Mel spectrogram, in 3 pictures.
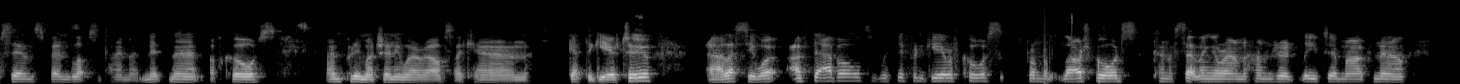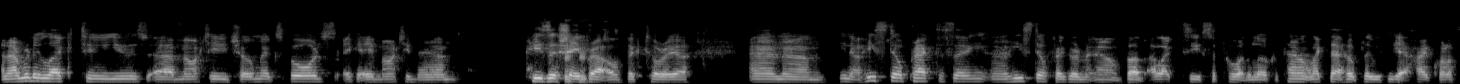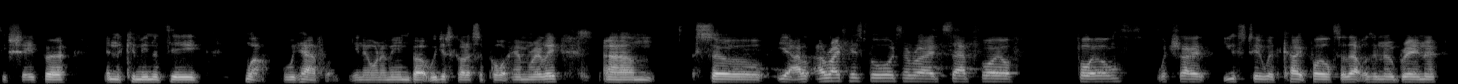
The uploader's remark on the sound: Recorded live on Zoom. This is a round table conversation and the audio quality is not studio quality.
